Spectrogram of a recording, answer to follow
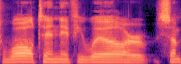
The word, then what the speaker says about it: Woulton: spell that because it's a, um, it's it's pronounced Walton, if you will, or some people say Walton because the way it's spelled, but it's wo t o n g r o p.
